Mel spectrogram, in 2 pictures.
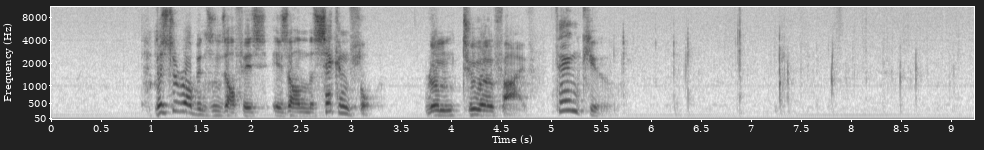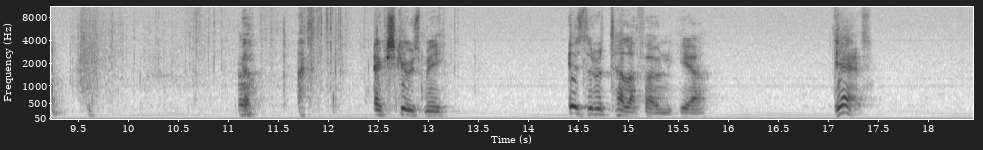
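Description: A second middle-aged man answers calmly nearby.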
